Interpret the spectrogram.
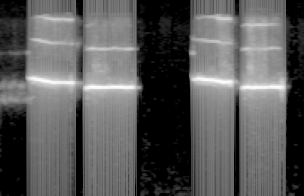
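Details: Black-capped chickadee; song; song tied to the breeding season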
